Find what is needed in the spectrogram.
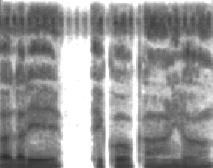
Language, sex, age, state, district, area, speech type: Odia, female, 30-45, Odisha, Balangir, urban, spontaneous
